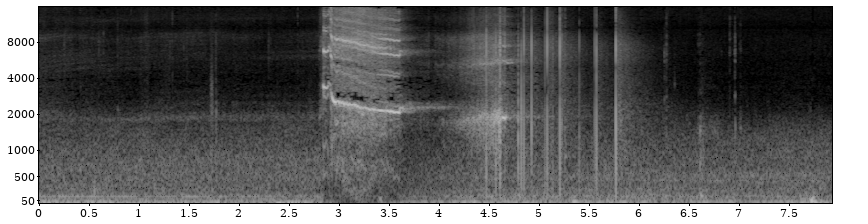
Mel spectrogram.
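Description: Rockets from a rocket bag firework assortment launching outdoors, a rising whistle followed by a cluster of sharp cracks and bangs at moderate distance, with a few scattered pops after.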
